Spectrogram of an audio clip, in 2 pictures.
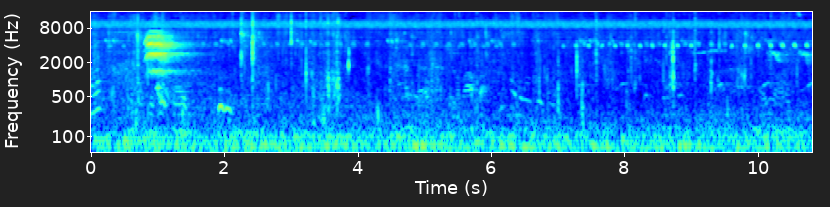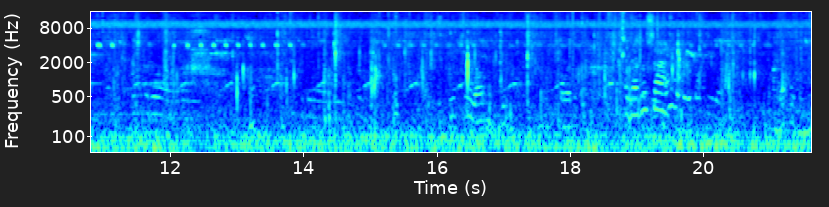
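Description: Footsteps crunch softly on a dirt trail.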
